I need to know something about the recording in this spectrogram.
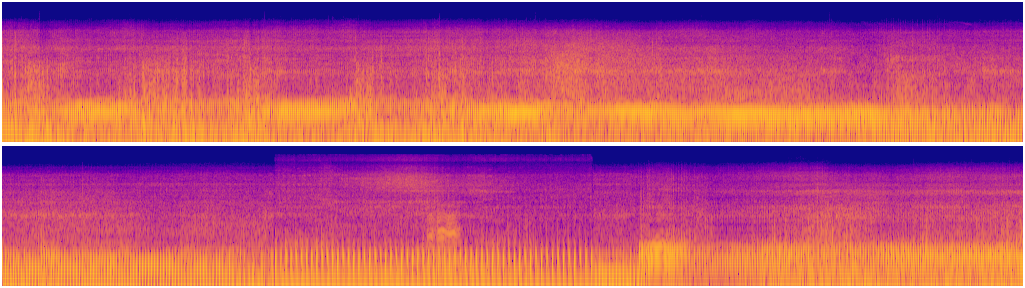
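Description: A motorcycle engine revs loudly up and down close by.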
